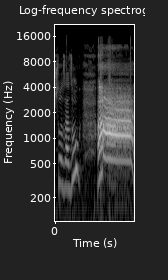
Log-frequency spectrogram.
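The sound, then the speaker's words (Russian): A voice imitates a dog howling: one loud, sustained, steady-pitched howl lasting under a second, right after a brief spoken question. “вот они так кричат, они просто воют.”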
